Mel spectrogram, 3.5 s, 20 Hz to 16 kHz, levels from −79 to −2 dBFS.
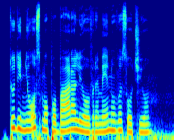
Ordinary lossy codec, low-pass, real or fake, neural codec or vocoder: Opus, 64 kbps; 14.4 kHz; real; none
